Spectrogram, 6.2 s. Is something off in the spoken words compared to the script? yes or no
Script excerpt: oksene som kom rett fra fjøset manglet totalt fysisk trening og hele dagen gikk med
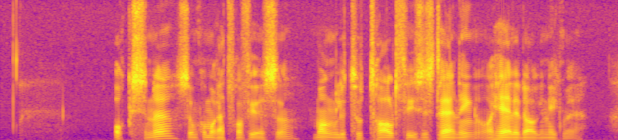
no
